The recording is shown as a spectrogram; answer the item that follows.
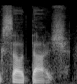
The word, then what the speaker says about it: Saudade: It's called, let me make sure I'm pronouncing this correct, Crushing Saudade? – It's called Crushing Saudade. Saudade is not an English word. It's a Portuguese word.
